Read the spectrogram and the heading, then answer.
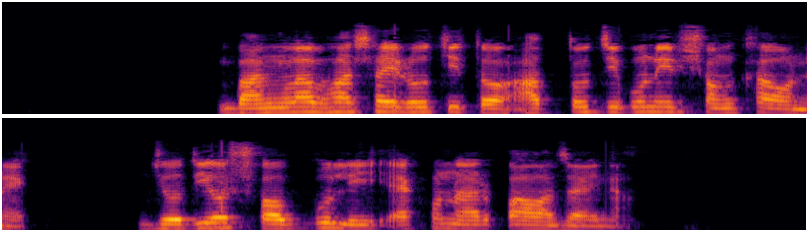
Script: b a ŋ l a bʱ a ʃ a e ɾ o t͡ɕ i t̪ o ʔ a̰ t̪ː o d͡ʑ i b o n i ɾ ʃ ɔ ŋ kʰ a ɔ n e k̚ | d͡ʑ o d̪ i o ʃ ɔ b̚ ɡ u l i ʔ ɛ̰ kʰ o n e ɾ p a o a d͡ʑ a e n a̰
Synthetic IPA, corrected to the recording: b a ŋ l a bʱ a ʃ a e ɾ o t͡ɕ i t̪ o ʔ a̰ t̪ː o d͡ʑ i b o n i ɾ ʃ ɔ ŋ kʰ a ɔ n e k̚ | d͡ʑ o d̪ i o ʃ ɔ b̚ ɡ u l i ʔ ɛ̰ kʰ o n a ɾ p a o a d͡ʑ a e n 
